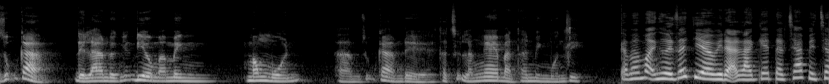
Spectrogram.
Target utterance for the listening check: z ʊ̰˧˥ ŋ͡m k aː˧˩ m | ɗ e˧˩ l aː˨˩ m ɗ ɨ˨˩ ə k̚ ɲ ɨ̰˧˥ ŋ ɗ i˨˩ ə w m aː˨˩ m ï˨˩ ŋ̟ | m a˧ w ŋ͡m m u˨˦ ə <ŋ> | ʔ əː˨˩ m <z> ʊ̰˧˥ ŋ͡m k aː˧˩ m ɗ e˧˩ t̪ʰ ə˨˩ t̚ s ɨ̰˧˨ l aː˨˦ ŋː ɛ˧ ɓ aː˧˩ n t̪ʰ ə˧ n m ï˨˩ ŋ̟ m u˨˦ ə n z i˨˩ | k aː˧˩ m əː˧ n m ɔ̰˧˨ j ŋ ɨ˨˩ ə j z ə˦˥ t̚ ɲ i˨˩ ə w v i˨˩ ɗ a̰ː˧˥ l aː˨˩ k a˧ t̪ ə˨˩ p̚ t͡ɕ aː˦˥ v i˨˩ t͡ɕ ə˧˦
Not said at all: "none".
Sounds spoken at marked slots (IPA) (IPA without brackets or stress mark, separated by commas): n, z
